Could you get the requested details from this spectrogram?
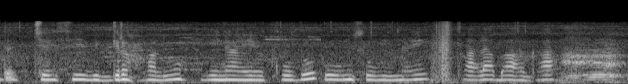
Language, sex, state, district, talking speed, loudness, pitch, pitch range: Telugu, female, Andhra Pradesh, Srikakulam, 65 wpm, -19 LUFS, 210 Hz, 205-220 Hz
